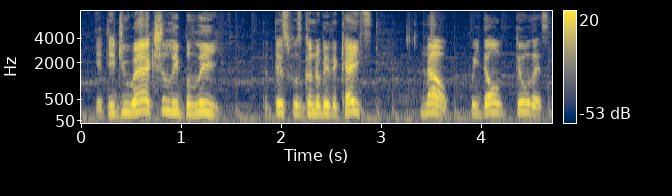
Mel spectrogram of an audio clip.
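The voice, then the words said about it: Character voice with New York accent. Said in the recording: “His voice is going all sorts in New York at this point. Now it's like Bernie or something.”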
